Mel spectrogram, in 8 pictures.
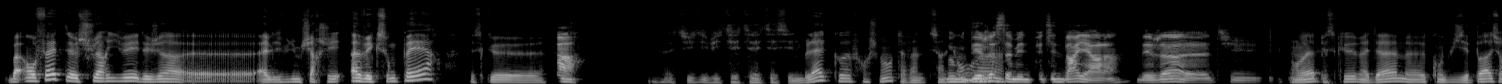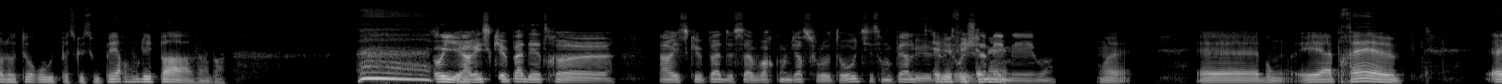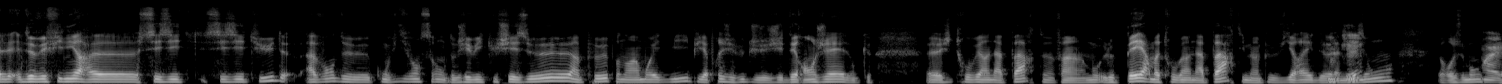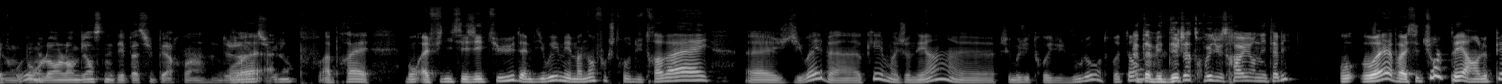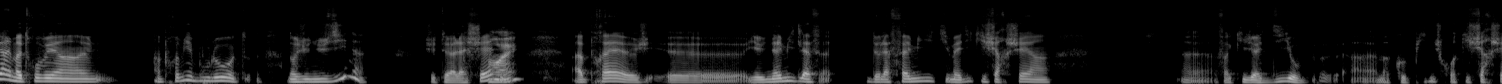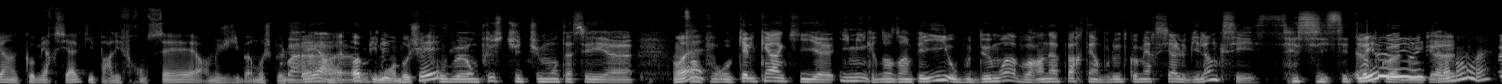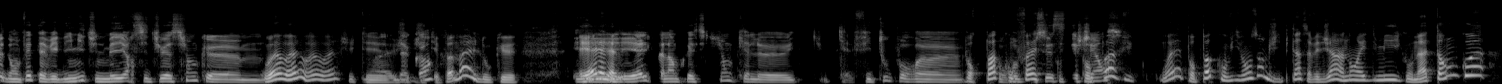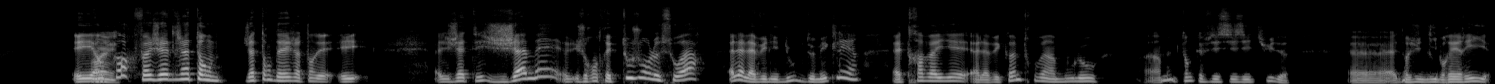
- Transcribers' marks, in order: drawn out: "heu"; stressed: "avec"; other noise; sigh; stressed: "père"; sigh; surprised: "Ah, tu avais déjà trouvé du travail en Italie ?"; stressed: "déjà"; stressed: "père"; tapping; other background noise; laughing while speaking: "c'est c'est c'est top"
- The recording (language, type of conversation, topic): French, podcast, Qu’est-ce qui t’a poussé(e) à t’installer à l’étranger ?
